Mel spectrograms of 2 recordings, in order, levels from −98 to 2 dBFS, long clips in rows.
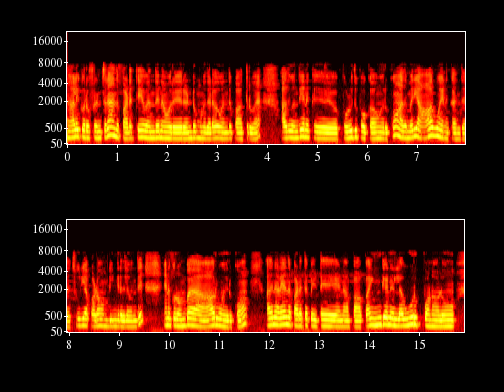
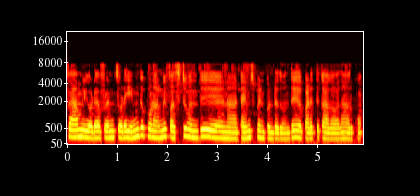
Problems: background sounds at intervals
